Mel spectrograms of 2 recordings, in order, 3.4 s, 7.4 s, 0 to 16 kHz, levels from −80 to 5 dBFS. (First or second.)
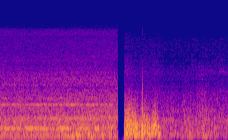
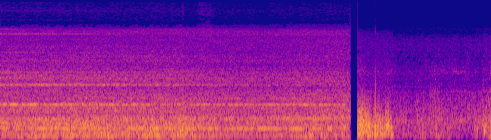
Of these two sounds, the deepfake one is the first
